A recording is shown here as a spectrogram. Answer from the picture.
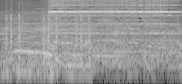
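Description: Video slot machine's electronic game sounds as the reels spin: several steady tones, one of them high and piercing, held together from about half a second in.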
